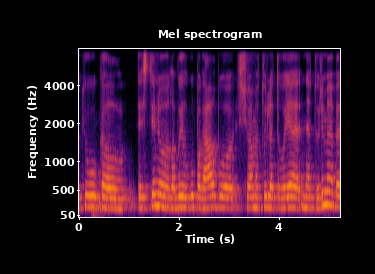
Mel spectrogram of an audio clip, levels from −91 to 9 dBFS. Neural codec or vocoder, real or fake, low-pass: none; real; 7.2 kHz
